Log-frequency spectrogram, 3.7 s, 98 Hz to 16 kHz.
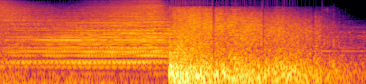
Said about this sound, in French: C'est une violente explosion de gaz. Une terrible explosion. 1,5 au niveau sismique, presque l'équivalent de 200 kg de TNT à peu près.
